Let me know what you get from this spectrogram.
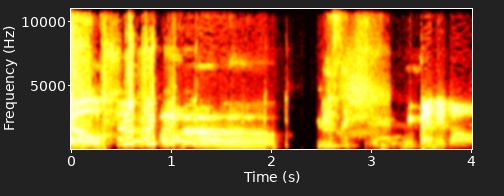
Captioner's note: laughing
